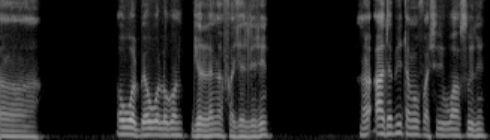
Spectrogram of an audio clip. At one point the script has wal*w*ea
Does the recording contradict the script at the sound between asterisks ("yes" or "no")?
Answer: yes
